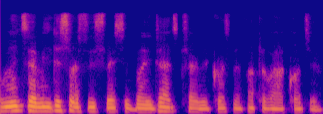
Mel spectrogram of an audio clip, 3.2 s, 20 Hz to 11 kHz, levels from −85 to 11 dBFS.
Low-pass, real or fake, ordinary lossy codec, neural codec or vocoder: 7.2 kHz; fake; none; codec, 16 kHz, 1.1 kbps, Voila-Tokenizer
